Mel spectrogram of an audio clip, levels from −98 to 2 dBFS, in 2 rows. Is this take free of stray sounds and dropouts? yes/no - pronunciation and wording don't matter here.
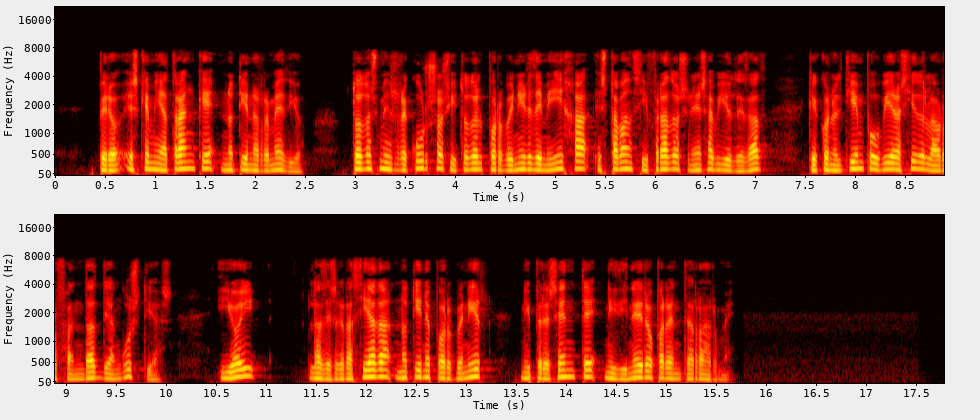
yes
